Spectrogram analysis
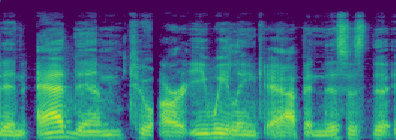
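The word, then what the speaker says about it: eWeLink: So, we are now ready to go ahead and add them to our EW link app. And this is the it's spelled EWE L I N K.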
